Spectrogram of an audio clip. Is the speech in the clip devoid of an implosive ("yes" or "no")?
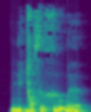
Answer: yes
